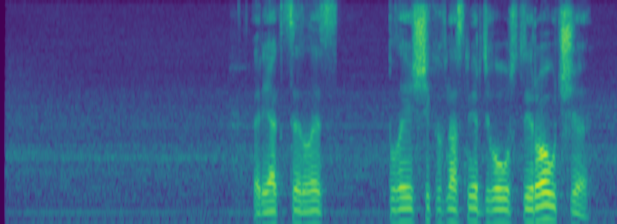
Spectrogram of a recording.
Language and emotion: Russian, neutral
